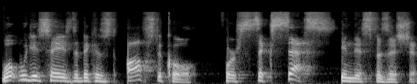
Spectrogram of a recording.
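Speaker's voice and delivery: success hit hard and emphasized. Giving a favorite interview question about obstacles: strong stress on success. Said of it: "Notice the word that I'm emphasizing, success".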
